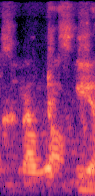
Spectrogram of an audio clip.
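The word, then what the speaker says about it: Khmelnytsky: The pronunciation is definitely Bogdan Chmelnytsky, and this is the transliterated version of Ukrainian.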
